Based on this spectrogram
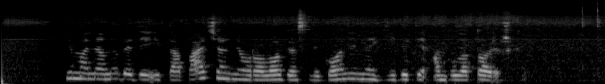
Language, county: Lithuanian, Kaunas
